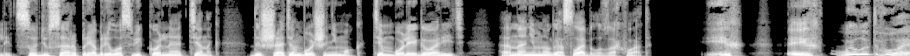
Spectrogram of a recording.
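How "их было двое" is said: very high, hoarse, strained, squeezed-out words. Narrator reads a gendarme answering a woman's interrogation, hoarsely forcing words out. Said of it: "хрипло выдавил из себя жандарм".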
